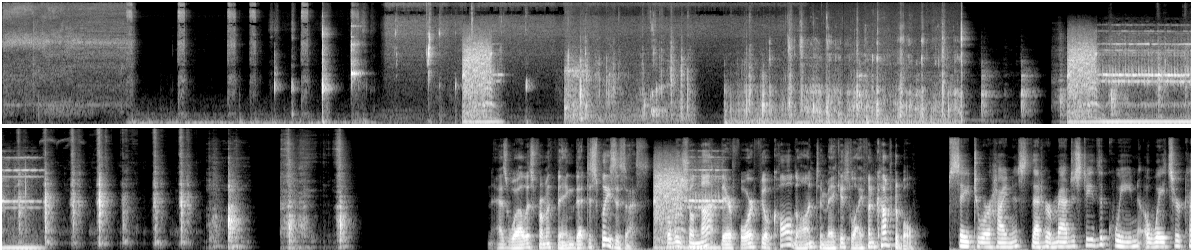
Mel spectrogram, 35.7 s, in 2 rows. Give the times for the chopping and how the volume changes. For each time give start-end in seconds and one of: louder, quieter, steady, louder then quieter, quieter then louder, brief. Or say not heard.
12.8-23.0 louder.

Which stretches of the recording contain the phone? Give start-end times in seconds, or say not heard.
6.9-7.5, 15.9-18.5, 27.6-28.8.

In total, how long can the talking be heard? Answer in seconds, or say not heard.
10 s.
